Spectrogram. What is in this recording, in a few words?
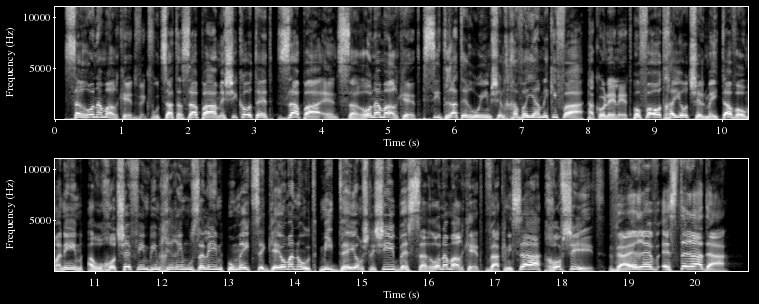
hebrew narration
